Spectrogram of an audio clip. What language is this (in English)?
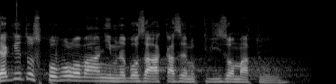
Czech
